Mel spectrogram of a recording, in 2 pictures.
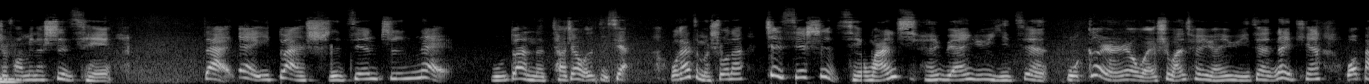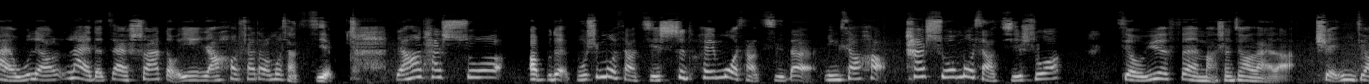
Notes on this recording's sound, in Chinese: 因为录制过程的一些过错，可能本期有一些杂音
